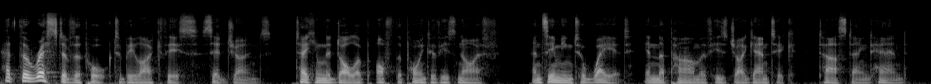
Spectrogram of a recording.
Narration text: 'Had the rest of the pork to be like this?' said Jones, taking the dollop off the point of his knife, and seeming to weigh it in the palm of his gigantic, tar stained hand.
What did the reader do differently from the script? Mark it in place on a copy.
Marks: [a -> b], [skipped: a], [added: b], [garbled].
'Had the rest of the pork to be like this?' said Jones, taking the dollop off the point of his knife, and seeming to weigh it in the palm of his gigantic, tar stained hand.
